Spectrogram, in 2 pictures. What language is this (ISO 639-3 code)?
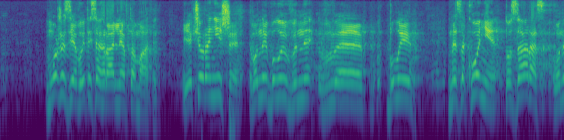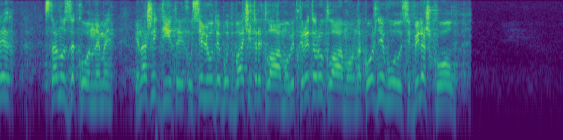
ukr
